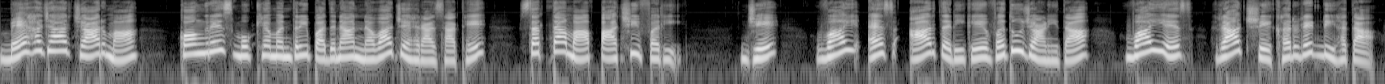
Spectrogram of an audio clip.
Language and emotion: Gujarati, neutral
